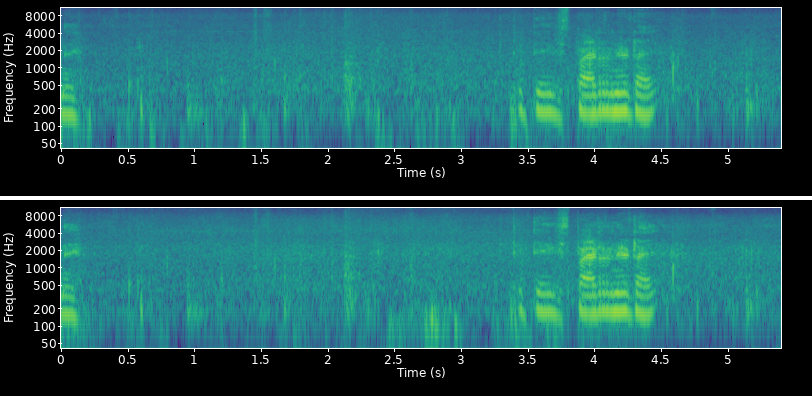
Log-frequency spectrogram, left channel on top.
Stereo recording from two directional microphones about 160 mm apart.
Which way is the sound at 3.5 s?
25° left (ahead or behind).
